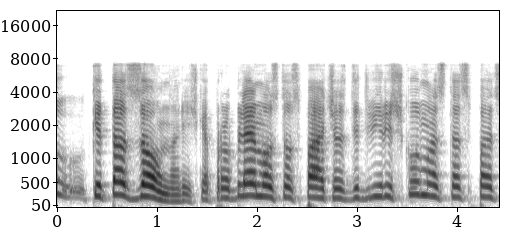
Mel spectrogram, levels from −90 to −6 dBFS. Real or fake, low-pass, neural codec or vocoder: real; 7.2 kHz; none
